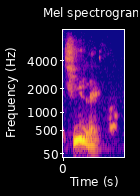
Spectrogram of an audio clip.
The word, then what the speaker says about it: Chile: he lived there only person I've ever heard pronounce Chile the correct way yeah Chile and now I know how to say it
